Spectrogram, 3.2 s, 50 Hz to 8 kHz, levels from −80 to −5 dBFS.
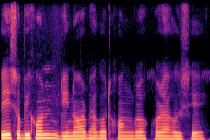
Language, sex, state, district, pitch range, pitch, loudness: Assamese, male, Assam, Sonitpur, 165-190 Hz, 170 Hz, -16 LUFS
